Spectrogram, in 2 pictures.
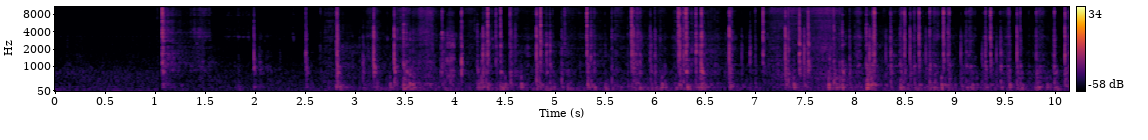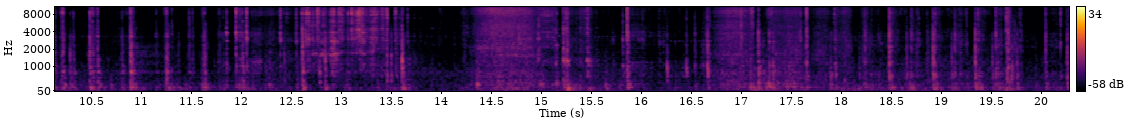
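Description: A screwdriver clicks and scrapes against metal parts.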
